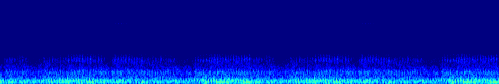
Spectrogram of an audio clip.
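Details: Female silver tabby American Shorthair purring contentedly on its owner's belly; a low, even rumble swelling and easing with each breath, about every one and a half seconds.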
